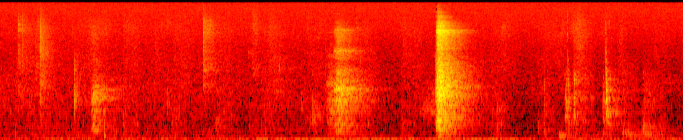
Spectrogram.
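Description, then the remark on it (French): A building door is pushed open with a few clicks and rattles, then slams shut with one sharp, loud bang partway through, followed by faint scattered knocks. No one speaks. “Porte ouverte.”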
